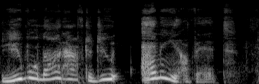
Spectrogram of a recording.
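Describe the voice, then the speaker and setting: A man's put-on character voice at an extremely high pitch. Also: moderate pace. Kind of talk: children's read-aloud. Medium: read story.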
